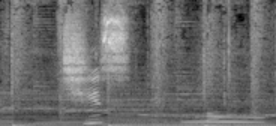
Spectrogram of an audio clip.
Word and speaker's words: число: And numbers we pronounce as ch, I, chi, s, lo, число, число, число.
